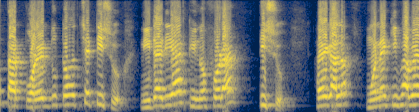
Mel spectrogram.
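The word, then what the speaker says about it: Ctenophora: Cnidaria টিনোফোরা tissue.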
